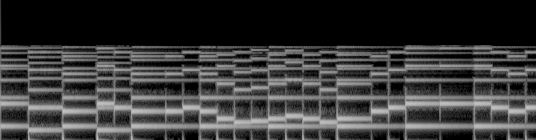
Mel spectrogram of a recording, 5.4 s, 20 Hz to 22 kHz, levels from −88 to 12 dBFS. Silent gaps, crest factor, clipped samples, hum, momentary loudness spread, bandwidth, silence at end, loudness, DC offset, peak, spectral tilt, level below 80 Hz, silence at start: none; 14 dB; under 0.1%; none; 2 LU; 6 kHz; 0 s; -16 LUFS; under 0.1%; -2 dBFS; -0.5 dB/octave; -38 dBFS; 0 s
